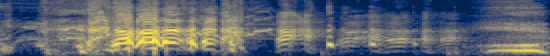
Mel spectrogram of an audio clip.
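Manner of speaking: high burst of laughter. Real, not acted. Laughing at his own joke, high laugh. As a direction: crack up.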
